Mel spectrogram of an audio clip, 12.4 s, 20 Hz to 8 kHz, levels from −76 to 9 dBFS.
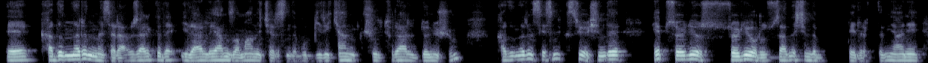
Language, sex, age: Turkish, male, 60-79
